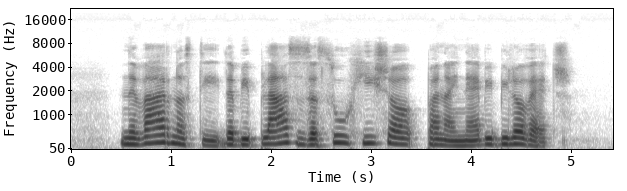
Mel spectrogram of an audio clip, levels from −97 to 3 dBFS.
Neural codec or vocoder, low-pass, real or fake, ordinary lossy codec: vocoder, 44.1 kHz, 128 mel bands every 256 samples, BigVGAN v2; 19.8 kHz; fake; MP3, 96 kbps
